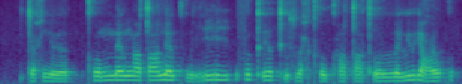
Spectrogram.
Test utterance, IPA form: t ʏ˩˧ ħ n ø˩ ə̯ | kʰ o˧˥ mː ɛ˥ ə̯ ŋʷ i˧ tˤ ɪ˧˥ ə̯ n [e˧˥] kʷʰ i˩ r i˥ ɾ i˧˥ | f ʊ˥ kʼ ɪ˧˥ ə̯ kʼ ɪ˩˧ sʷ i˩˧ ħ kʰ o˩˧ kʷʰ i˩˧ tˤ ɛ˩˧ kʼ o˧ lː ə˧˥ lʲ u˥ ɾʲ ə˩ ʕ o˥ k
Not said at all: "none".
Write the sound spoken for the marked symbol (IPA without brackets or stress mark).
ɛ˧˥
